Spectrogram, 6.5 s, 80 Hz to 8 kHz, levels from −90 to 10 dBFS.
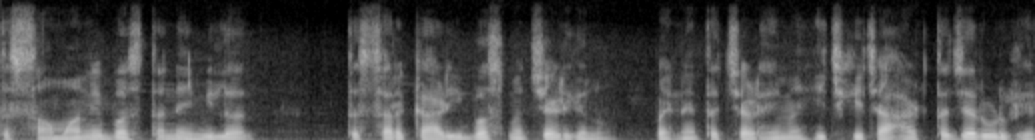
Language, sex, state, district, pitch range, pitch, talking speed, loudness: Maithili, male, Bihar, Madhepura, 110-125 Hz, 115 Hz, 185 wpm, -19 LUFS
